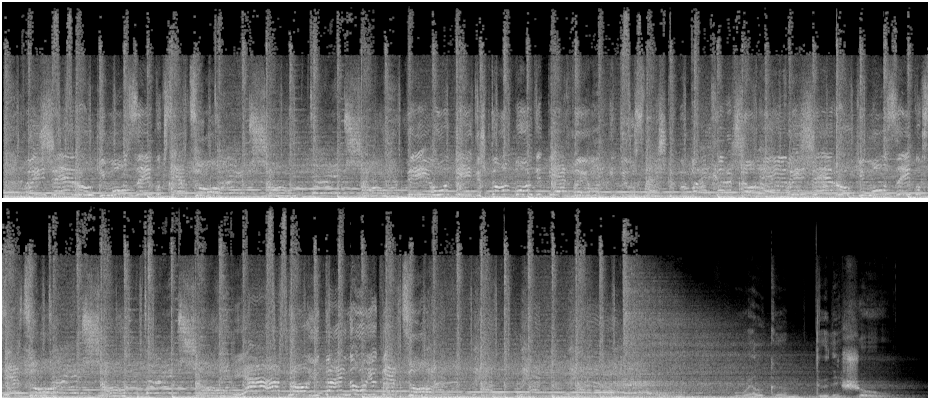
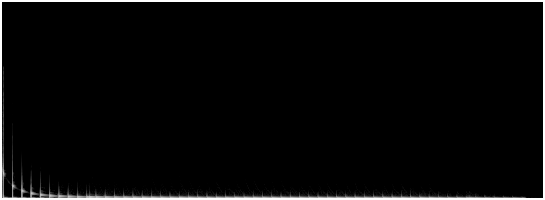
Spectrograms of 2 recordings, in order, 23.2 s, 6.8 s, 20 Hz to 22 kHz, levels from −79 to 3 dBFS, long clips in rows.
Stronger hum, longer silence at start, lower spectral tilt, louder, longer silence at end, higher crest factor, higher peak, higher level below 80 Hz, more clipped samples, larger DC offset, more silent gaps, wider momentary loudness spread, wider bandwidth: neither; about the same, 0 s vs 0 s; second, -4 dB/octave vs -8 dB/octave; first, -11 LUFS vs -27 LUFS; first, 0.55 s vs 0.25 s; second, 12 dB vs 24 dB; about the same, 0 dBFS vs 0 dBFS; first, -20 dBFS vs -30 dBFS; neither; neither; neither; about the same, 9 LU vs 9 LU; first, over 20 kHz vs 4 kHz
